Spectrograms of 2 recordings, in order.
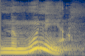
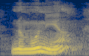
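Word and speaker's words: pneumonia: We start with, अगर कोई biology में वर्ड स्टार्ट हो P से और साथ उसके N हो तो हम P पर ख़ामोश रहते हैं और N से उस वर्ड को प्रोनाउंस करना शुरू करते हैं। फॉर एग्ज़ाम्पल, आपके सामने दो अल्फाज मैंने तहरीर किए। वन इज़ नमूनिया, so here is ए P जो खामोश रहेगा।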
